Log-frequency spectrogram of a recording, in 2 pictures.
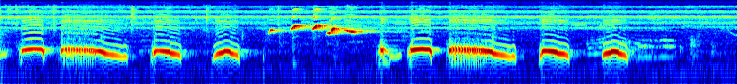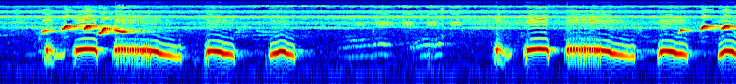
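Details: Several back-to-back coo phrases from a spotted dove played as a lure for other doves, each with short notes around a long downward-sliding coo, punctuated by high chirps from another bird.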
